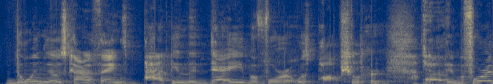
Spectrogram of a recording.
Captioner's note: laughs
